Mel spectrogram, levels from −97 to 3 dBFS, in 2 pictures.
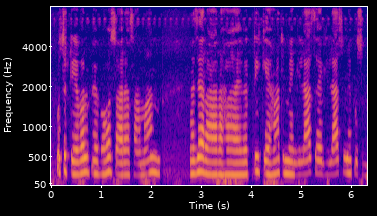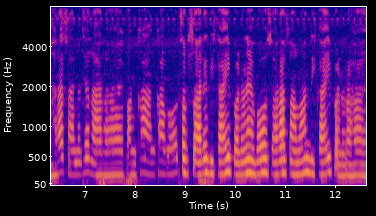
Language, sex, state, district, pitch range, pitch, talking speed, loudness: Hindi, female, Uttar Pradesh, Budaun, 200-230 Hz, 210 Hz, 190 wpm, -28 LUFS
